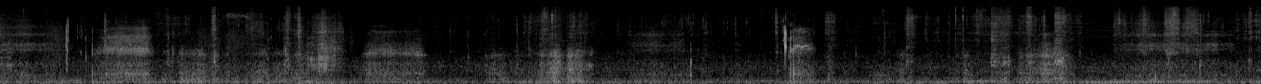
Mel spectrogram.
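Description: Gloved hands pushing and pressing loose potting soil around a replanted plant in a plastic pot: soft, scattered rustling and scraping of soil and leaves, with one sharp click about eight seconds in.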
